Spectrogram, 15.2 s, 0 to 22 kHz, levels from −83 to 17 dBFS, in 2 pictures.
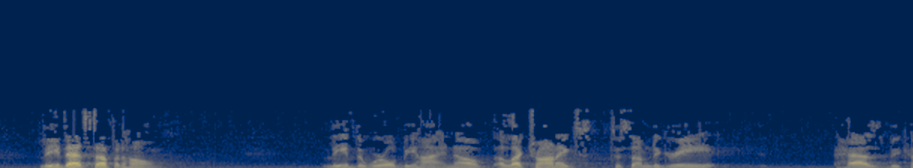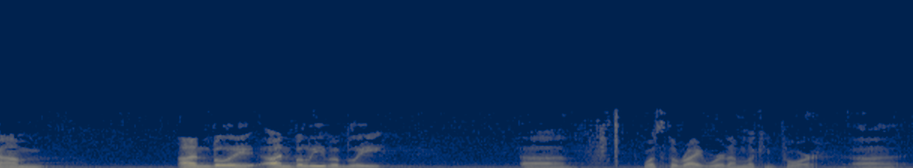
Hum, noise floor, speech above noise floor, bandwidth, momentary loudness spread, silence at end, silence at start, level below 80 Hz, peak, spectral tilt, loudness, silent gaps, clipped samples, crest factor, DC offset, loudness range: none; -59 dBFS; 34 dB; 7.6 kHz; 25 LU; 0.2 s; 0.35 s; -62 dBFS; 0 dBFS; -4 dB/octave; -24 LUFS; none; under 0.1%; 28 dB; under 0.1%; 17 LU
